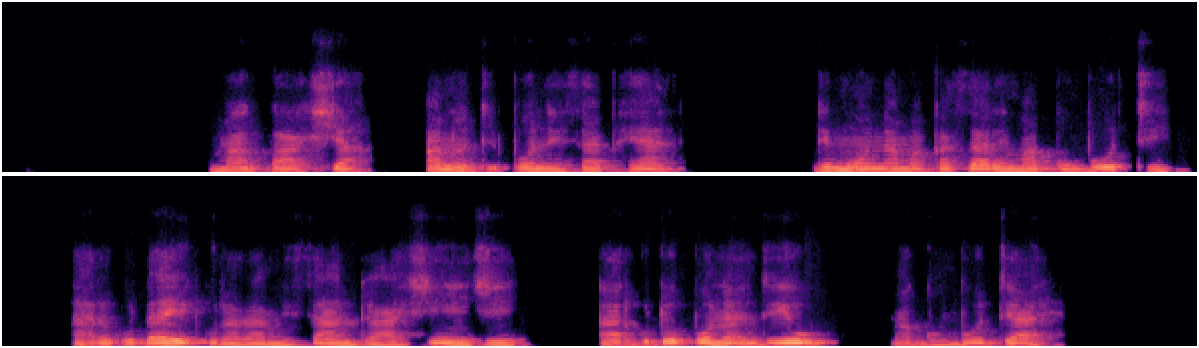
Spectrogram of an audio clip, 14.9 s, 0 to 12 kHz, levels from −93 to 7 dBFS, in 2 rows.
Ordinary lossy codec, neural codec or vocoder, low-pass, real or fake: Opus, 16 kbps; none; 7.2 kHz; real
